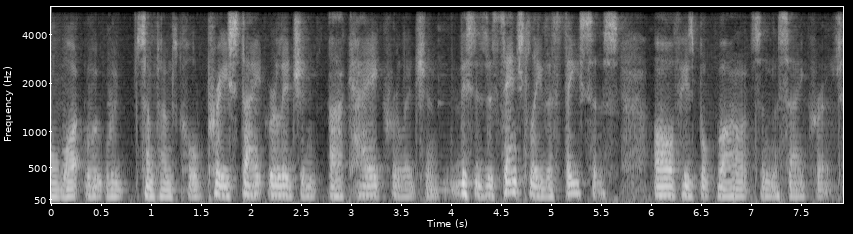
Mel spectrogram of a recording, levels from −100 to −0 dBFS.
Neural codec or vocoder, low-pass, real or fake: vocoder, 24 kHz, 100 mel bands, Vocos; 5.4 kHz; fake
